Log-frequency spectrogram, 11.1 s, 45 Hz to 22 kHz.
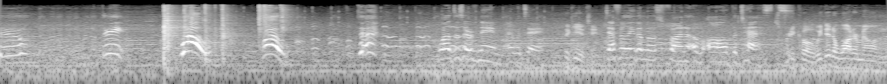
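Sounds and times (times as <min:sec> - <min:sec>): people laughing: 0:03.6 - 0:06.1.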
